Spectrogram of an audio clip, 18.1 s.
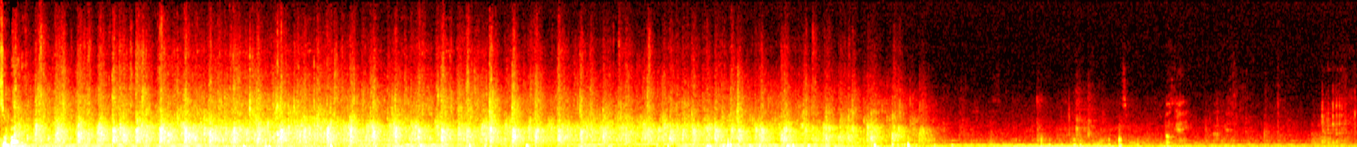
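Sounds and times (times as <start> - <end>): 
audience applause, hand clapping: 0.0 - 12.6.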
